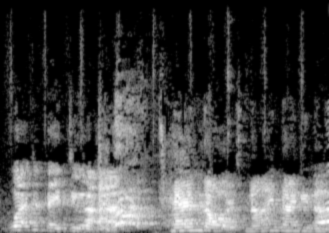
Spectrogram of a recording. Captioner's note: shrieks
